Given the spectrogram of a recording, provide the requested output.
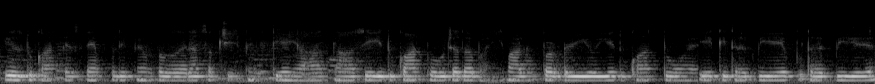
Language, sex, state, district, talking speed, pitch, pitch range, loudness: Hindi, female, Uttar Pradesh, Deoria, 205 wpm, 190 Hz, 185-190 Hz, -25 LUFS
